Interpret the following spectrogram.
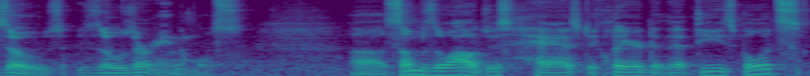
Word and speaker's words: zoologist: just are declared by the way that is pronounced zoologist for those of you that don't know and it's a pet peeve of mine do not call it a zoologist they don't study zoos they studies those those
